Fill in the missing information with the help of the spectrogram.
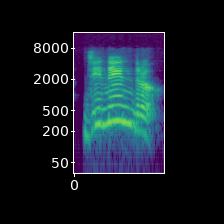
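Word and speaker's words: जिनेन्द्र: सैम एस बोलिए अध्यमे सफलन जन्म प्रशस्तम सर्व मंगलम संसार नवोहम जिनेेंद्र तव दर्शना यहां पर जिनेेंद्र में आपका उच्चारण दीर्घ की तरफ नहीं जाना चाहिए। जिेंद्र जी रस्व है जिेंद्र तव दर्शना जिेंद्र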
